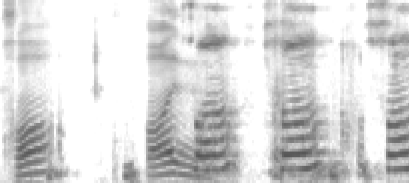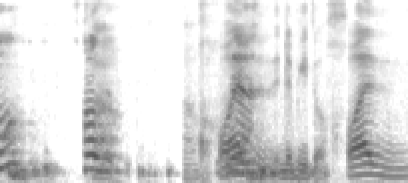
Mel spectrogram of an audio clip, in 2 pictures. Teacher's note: Kemudian huruf zal itu hati-hatilah walaupun kita nak tebalkan huruf kha yang padanya ada sifat isti'la. Tapi jangan kita terbawa-bawa dengan tebalkan sekali huruf zal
